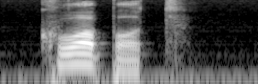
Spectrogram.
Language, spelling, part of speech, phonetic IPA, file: Polish, kłopot, noun, [ˈkwɔpɔt], Pl-kłopot.ogg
